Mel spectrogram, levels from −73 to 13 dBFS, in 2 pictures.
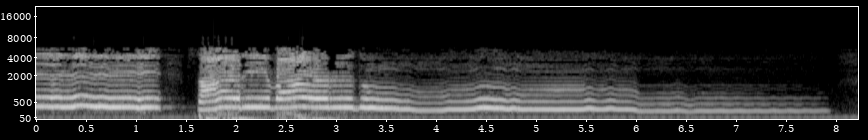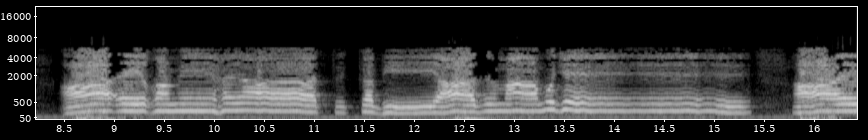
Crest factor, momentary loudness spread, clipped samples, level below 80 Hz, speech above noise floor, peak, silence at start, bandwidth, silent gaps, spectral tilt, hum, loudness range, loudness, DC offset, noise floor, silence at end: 12 dB; 18 LU; under 0.1%; -38 dBFS; 30 dB; 0 dBFS; 0 s; 6 kHz; none; -7.5 dB/octave; none; 8 LU; -12 LUFS; under 0.1%; -41 dBFS; 0 s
